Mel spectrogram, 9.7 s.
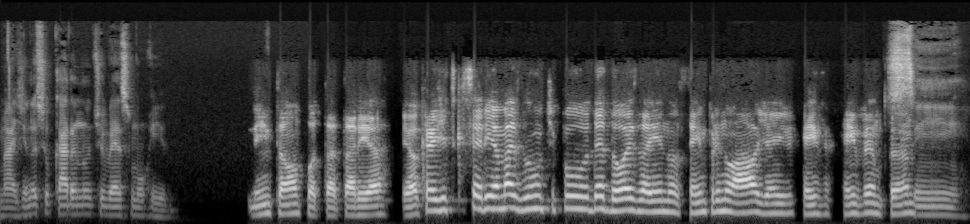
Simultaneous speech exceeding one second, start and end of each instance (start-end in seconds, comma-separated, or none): none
